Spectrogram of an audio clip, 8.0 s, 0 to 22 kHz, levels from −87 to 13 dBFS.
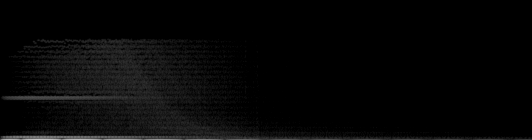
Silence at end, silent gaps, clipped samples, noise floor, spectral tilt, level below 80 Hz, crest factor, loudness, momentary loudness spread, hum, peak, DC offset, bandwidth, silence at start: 4.95 s; none; under 0.1%; -65 dBFS; -9.5 dB/octave; -16 dBFS; 16 dB; -16 LUFS; 22 LU; none; 0 dBFS; under 0.1%; 0.6 kHz; 0 s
